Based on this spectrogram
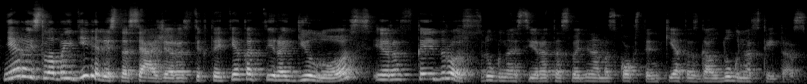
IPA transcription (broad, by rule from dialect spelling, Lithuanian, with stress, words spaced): ˈnʲeːrɐ ˈjɪs lˠɐˈbɐɪ ˈdʲiːdʲɛlʲɪs ˈtɐs ˈæʒʲɛrɐs tʲɪkˈtɐɪ ˈtʲiɛk ˈkɐt iːˈrɐ ɡʲɪˈlˠʊs ɪr skɐɪdˈrʊs ˈduːɡnɐs ˈiːrɐ ˈtɐs ʋɐˈdʲiːnɐmɐs ˈkoːks tʲɛn ˈkʲiɛtɐs ˈɡɐlˠ ˈduːɡnɐs ˈskɐɪtɐs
